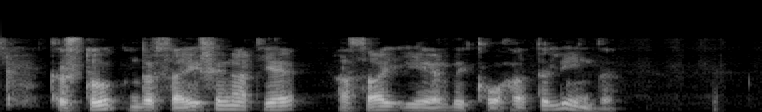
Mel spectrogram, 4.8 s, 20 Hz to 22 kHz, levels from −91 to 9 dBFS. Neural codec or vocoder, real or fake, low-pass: vocoder, 44.1 kHz, 128 mel bands, Pupu-Vocoder; fake; 5.4 kHz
